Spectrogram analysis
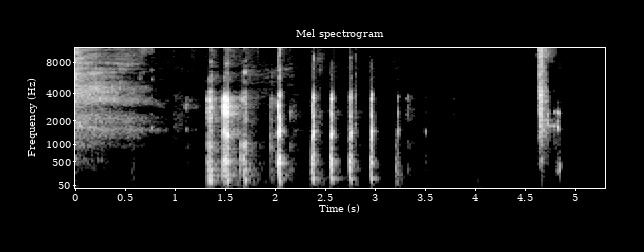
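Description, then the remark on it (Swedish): A fit of harsh, rapid coughs, about eight bursts in a row, followed after a short pause by one more cough. A brief breathy rasp comes before them, and no one speaks. “Men försäkta att jag hostade.”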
